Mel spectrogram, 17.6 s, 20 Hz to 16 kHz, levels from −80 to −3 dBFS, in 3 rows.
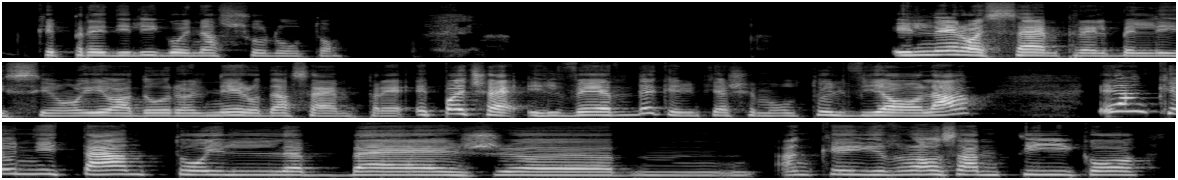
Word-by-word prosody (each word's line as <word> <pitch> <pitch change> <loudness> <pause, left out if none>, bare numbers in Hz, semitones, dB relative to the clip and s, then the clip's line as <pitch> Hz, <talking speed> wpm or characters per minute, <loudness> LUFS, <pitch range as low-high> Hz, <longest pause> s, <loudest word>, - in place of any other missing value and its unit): che 205 -2 -7
prediligo 195 -1 -3
in 185 0 -5
assoluto 165 -2 -11 2.7
Il 205 +2 +2
nero 245 -1 +6
è - - +6
sempre 185 -3 +1
il 170 -1 -7
bellissimo, 175 0 -5
io 190 0 0
adoro 185 +1 -2
il 180 - -7
nero 195 0 -1
da 185 -1 -2
sempre, 165 -2 -5
e 245 - -3
poi 300 +2 +5
c'è 240 -10 +3
il 190 0 -5
verde 215 - +1
che 225 - -6
mi 195 -1 -7
piace 200 0 -8
molto, 180 +5 -8
il 205 -3 -1
viola, 195 +5 +4 0.6
e - - -6 0.2
anche 430 -8 -5
ogni 285 -3 -3
tanto 265 -1 +4
il 235 -1 -1 0.2
beige, 225 -1 +1
uhm, 210 -2 -3
anche 250 +2 -5
il 245 -1 -1
rosa 255 +1 +2
antico 240 -1 -1
210 Hz, 130 wpm, -21 LUFS, 185-240 Hz, 2.7 s, nero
